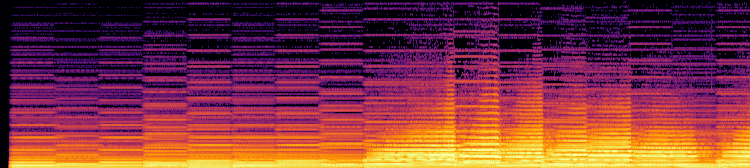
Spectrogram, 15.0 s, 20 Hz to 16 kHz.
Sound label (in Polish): 2 trabki; ave verum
